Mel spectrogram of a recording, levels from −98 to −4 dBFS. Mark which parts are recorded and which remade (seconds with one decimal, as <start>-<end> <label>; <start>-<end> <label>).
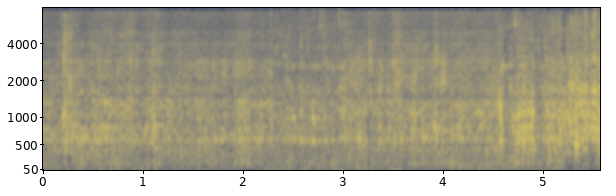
0.0-2.3 remade; 2.3-3.0 recorded; 3.0-4.6 remade; 4.6-5.6 recorded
